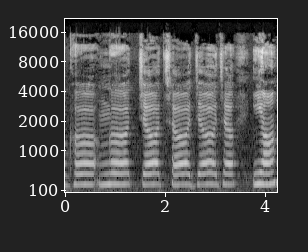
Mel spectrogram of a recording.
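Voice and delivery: ordinary talk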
